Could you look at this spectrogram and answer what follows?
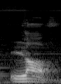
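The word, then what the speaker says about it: laugh: next rule three பாருங்க ஜி ஹெச் ஒரு சில இடங்களில் f ஒளிவடிவில் வரும் ஜி ஹெச் க்கு ஒரு சில இடத்துல எப் அப்படிங்கிற சவுண்ட்ல வரும் அது என்னென்ன எக்ஸாம்பிள் பாருங்க காஃப் லாப் டஃப் இந்த இடத்துல இஃப் காஃப் இஃப் அப்படிங்கிற சவுண்ட்ல வருது எப் சவுண்ட் இஃப் நெக்ஸ்ட் பாருங்க ஹச் ஒரு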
